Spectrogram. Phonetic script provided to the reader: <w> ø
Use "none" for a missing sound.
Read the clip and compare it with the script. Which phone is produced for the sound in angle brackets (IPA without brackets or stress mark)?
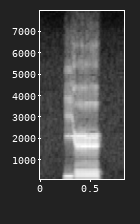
j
